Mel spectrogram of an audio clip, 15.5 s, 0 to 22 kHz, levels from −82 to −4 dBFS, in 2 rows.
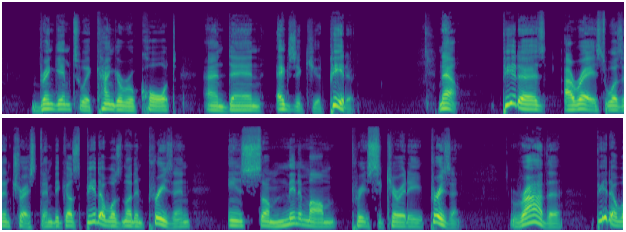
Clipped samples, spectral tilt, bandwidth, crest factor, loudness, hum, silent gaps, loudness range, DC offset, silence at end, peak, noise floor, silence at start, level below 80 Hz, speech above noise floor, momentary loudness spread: under 0.1%; -5 dB/octave; 16 kHz; 20 dB; -25 LUFS; none; none; 3 LU; under 0.1%; 0 s; -6 dBFS; -73 dBFS; 0.35 s; -54 dBFS; 49 dB; 12 LU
